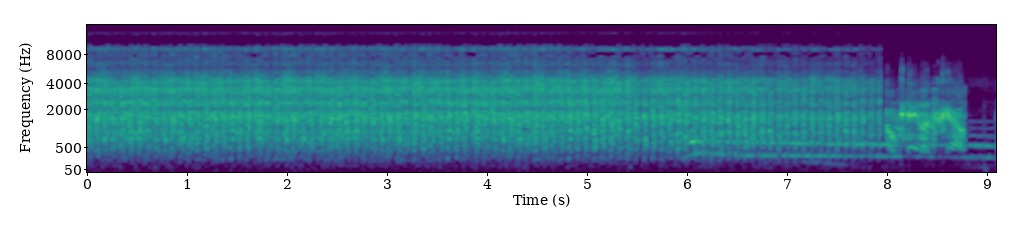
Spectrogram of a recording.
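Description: A helicopter's rotor whirs steadily overhead.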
